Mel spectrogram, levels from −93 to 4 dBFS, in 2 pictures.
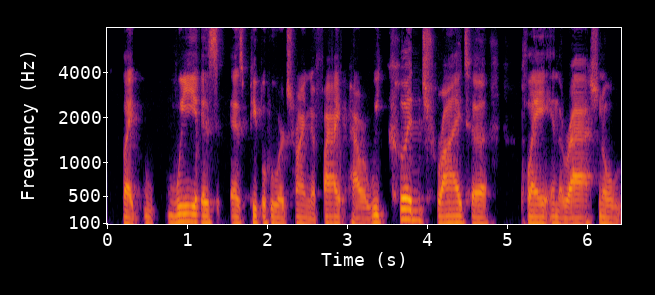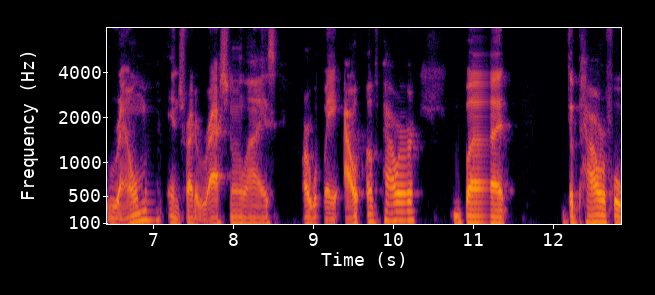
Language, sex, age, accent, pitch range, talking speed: English, male, 30-49, American, 90-105 Hz, 150 wpm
